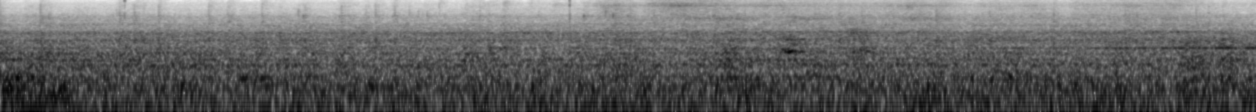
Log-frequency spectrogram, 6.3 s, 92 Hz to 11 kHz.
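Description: JR West 207 series electric commuter train running at speed, heard from inside the driver's cab: a steady rumble of wheels on rail at an even loudness.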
